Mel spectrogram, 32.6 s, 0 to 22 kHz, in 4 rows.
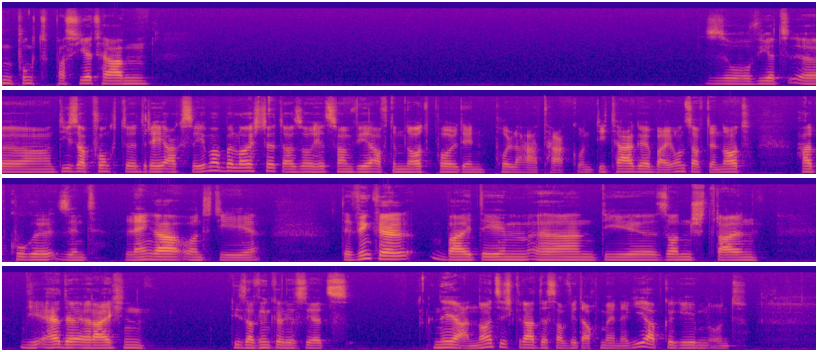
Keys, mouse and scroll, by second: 10.6 click.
